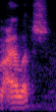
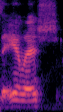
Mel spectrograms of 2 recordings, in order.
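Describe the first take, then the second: First: Eilish said as EYE-lish; "eye" opening on Eilish; EYE-lish pronunciation. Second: Eilish said as AY-lish; long "ay" opening on Eilish; AY-lish pronunciation. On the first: Co-host naming the less liked Eilish, EYE-lish. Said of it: "instead of". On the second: Co-host naming her preferred Eilish, AY-lish. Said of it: "I like it better as". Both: Shown as a demonstration.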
